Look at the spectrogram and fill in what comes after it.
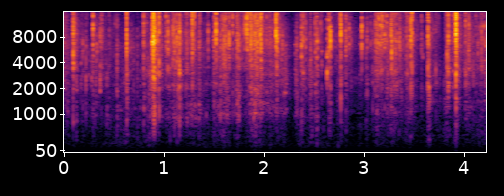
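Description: Close-miked chewing of Spam kimchi fried rice: dense, wet crackling mouth clicks.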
